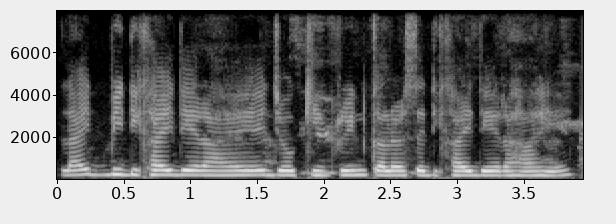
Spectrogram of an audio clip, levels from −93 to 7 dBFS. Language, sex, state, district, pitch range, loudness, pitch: Hindi, female, Arunachal Pradesh, Longding, 200-220 Hz, -13 LUFS, 210 Hz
